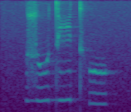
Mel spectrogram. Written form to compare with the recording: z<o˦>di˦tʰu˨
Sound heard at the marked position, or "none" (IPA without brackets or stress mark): u˦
